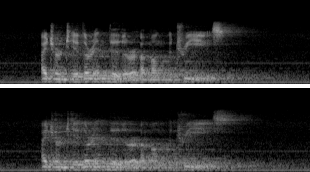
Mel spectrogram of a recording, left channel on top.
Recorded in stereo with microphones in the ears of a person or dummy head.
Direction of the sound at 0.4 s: 55° left (ahead or behind).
